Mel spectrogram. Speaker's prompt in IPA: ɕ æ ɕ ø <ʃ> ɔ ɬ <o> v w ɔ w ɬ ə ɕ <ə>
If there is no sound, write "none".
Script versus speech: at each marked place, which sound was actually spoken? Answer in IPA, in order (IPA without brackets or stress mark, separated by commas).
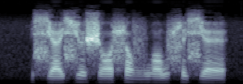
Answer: ʃ, ɔ, ɛ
